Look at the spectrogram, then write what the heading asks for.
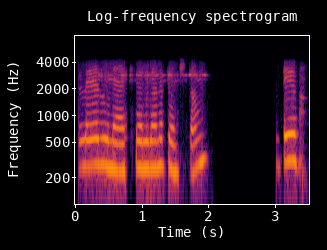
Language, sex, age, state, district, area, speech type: Telugu, female, 18-30, Telangana, Karimnagar, urban, conversation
